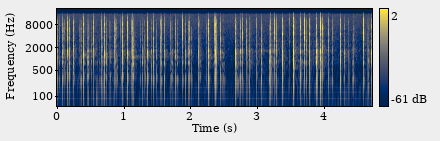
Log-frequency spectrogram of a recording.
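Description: Long acrylic nails rapidly tap and scratch a small cardboard soap box with a soap bar inside, standing on a table. A dense stream of quick, dry, papery clicks and short scratchy strokes follows with almost no low end and no ring, pausing briefly partway through before resuming.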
